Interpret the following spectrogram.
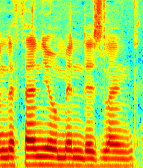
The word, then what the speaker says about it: Nathaniel Méndez: know if you can tell us the correct pronunciation of your name and last name it's a Nathaniel mendezlang okay thank you well Nathaniel um just by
